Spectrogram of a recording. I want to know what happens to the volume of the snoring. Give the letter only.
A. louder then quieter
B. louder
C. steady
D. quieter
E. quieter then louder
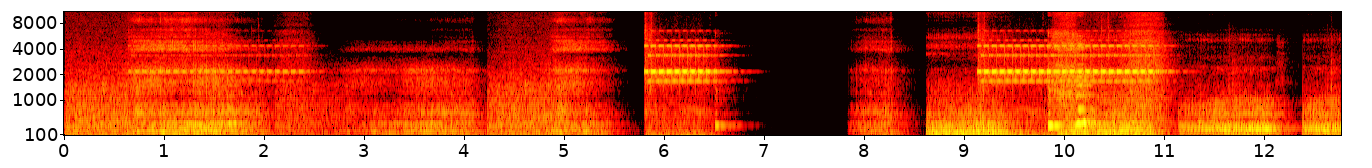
E.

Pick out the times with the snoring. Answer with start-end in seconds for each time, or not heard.
0.0-5.5, 7.8-12.7.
